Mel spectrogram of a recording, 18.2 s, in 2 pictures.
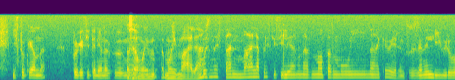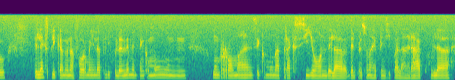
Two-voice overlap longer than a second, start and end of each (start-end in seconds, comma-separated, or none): none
